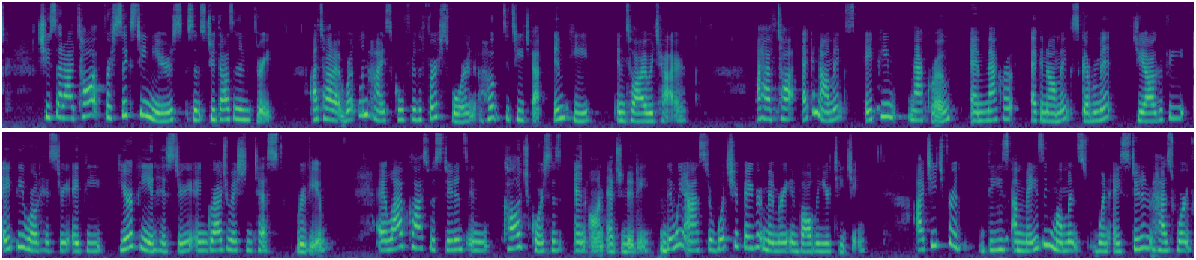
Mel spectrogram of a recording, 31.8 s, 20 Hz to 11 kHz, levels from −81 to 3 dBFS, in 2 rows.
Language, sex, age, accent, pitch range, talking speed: English, female, 20-39, American, 225-275 Hz, 155 wpm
